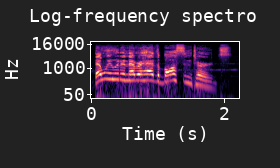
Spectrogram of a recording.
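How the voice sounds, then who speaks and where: A man's voice: extremely high pitch, big pitch swings, fairly quick, faint music behind. A man hosting a live sports stream, giving casual, opinionated commentary and answering viewer comments.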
